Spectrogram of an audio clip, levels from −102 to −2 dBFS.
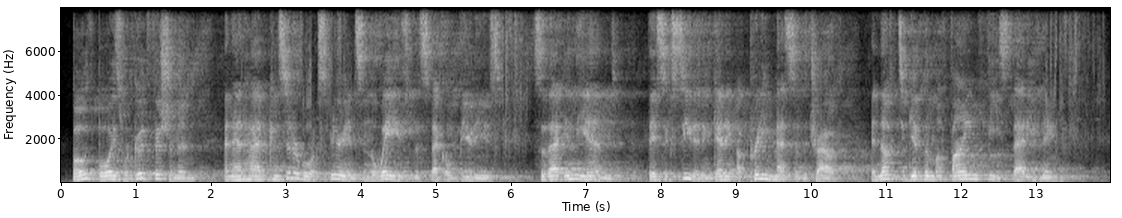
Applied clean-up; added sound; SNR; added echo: neural separator model SepFormer DNS4.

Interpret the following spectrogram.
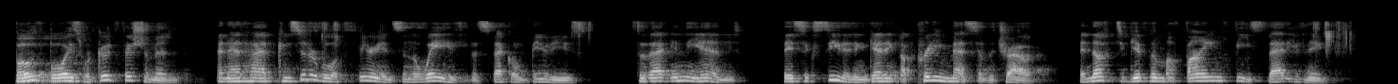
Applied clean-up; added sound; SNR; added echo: neural mask model DeepFilterNet 3.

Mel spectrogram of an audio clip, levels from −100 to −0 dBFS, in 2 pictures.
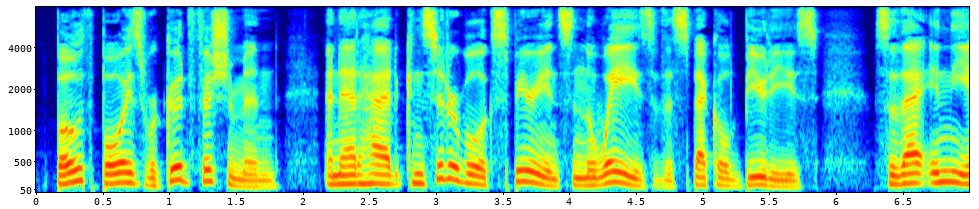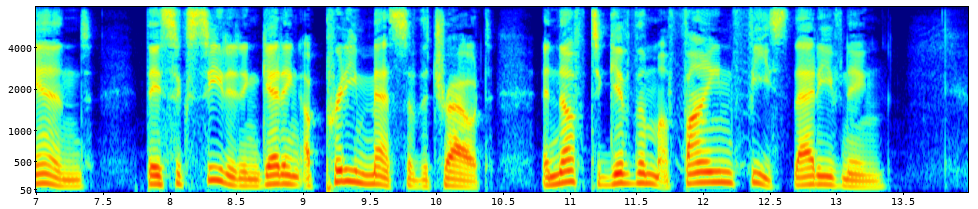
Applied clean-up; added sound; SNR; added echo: none; none; none; none.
